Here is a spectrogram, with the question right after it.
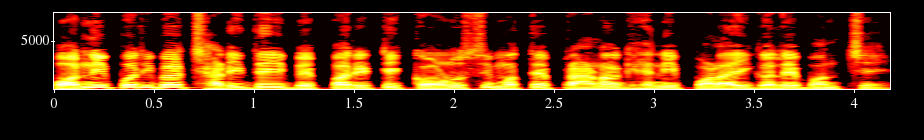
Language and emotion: Odia, neutral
